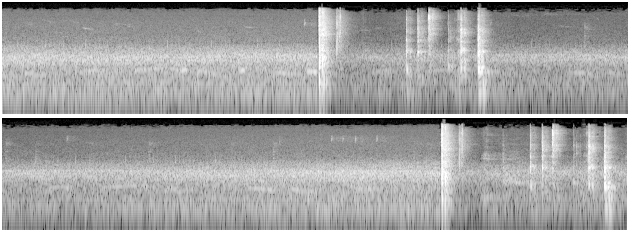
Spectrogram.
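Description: A BSA air rifle firing Target diabolo pellets outdoors: two sharp shots, each followed by a few quick clicks and clacks, over a faint steady background hiss.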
